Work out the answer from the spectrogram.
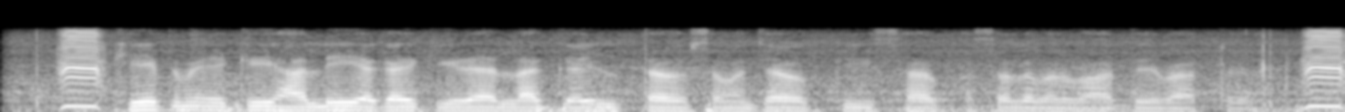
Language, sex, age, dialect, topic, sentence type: Bhojpuri, male, 18-24, Northern, agriculture, statement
